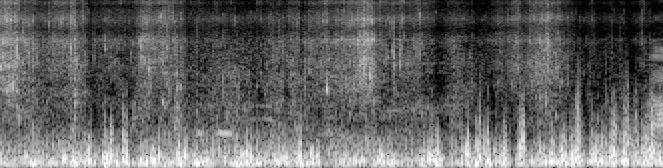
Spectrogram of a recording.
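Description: Wind buffets a fishing boat on rough, choppy sea, with steady gusting roar and splashing water close by, and a voice speaking briefly under the noise.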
